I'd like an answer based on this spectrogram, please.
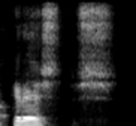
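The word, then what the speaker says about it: Χριστός: Cristos, cuja pronúncia na época seria igual a crestos.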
